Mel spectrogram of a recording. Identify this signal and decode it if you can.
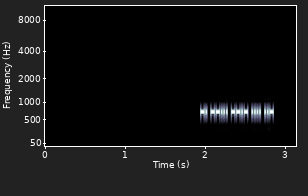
Morse code, heard as a keyed tone, about 73 wpm, 700 Hz. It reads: N7QHU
